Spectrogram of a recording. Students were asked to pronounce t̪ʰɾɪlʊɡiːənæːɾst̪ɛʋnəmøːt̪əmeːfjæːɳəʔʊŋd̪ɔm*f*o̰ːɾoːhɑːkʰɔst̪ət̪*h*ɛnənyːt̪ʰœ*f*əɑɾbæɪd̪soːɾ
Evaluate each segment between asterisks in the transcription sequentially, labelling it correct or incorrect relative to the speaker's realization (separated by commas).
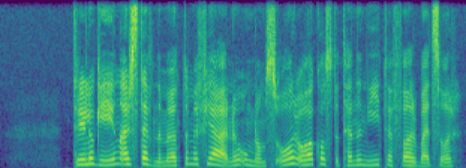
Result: incorrect, correct, correct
